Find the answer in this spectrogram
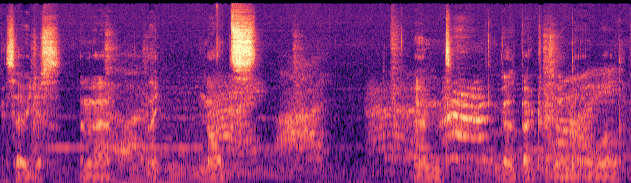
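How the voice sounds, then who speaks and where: A man's voice: low-pitched, flat delivery, slow pace, loud music behind the voice. A man narrating as game master in a casual, hesitant way with many fillers. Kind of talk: narrating a tabletop game over a call.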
